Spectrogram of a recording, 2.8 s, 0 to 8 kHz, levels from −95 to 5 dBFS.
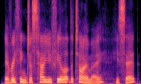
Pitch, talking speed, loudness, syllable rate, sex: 205 Hz, 235 wpm, -16 LUFS, 5.5 syllables/s, female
